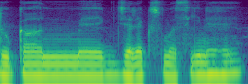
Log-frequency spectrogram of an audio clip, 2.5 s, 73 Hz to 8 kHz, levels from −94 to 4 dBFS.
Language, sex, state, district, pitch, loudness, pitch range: Hindi, male, Jharkhand, Deoghar, 110 Hz, -14 LUFS, 110-120 Hz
